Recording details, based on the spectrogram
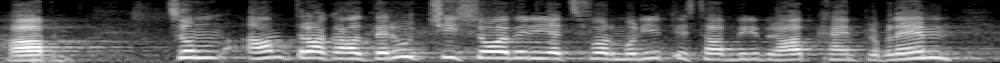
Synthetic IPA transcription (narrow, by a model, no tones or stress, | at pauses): hɑːbən | t͡sʊmɑnt̪ɾɑɡɑlbɛɾut͡ʃisɔvɛɾjɛt͡st̪fɔɾmuliːɾt̪jɛst̪hɑbənviɾybəɾhaʊp̚t̪̚kʰɑjnpɾɔblem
